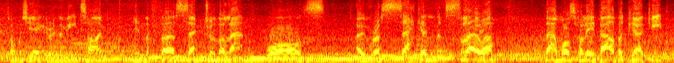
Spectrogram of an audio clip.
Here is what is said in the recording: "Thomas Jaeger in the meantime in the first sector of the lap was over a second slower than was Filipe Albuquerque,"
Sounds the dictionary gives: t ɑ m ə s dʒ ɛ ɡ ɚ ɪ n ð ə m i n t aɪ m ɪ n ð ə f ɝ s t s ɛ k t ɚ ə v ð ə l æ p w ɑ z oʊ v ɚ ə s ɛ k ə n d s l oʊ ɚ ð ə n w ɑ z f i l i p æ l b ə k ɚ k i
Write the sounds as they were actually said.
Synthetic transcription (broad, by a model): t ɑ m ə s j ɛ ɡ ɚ ɪ n ð ə m i n t aɪ m ɪ n ð ə f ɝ s t s ɛ k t ɚ ə v ð ə l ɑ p w ɑ z oʊ v ɚ ə s ɛ k ə n d s l oʊ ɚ ð ə n w ɑ z f i l i p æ l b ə k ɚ k i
